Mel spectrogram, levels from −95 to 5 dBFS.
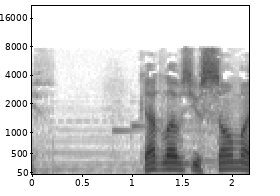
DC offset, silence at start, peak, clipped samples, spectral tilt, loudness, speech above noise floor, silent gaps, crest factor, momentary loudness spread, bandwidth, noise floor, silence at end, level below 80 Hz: under 0.1%; 0 s; -6 dBFS; under 0.1%; -4.5 dB/octave; -20 LUFS; 36 dB; none; 16 dB; 4 LU; 8 kHz; -55 dBFS; 0 s; -62 dBFS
